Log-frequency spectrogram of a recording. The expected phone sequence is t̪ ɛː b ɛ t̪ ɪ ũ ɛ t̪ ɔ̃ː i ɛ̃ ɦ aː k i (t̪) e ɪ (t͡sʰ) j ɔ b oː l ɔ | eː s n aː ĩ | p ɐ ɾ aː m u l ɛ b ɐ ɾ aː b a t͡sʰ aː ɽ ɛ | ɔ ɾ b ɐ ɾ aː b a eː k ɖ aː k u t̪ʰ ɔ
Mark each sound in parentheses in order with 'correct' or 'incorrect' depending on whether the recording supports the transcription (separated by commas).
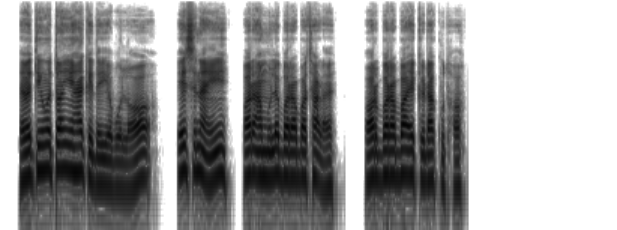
incorrect, incorrect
